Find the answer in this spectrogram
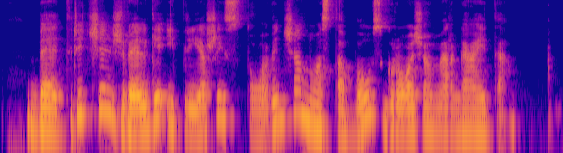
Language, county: Lithuanian, Panevėžys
